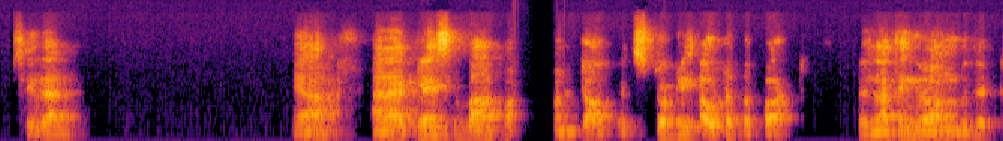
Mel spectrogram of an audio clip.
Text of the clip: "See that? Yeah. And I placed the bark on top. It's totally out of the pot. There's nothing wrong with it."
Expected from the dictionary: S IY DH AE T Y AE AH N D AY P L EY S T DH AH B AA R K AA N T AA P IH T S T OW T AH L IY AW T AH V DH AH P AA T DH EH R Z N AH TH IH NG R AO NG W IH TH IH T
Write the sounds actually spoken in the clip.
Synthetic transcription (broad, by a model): S IY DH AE T Y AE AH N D AY P L EY S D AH B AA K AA N T AA P IH T S T OW T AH L IY AW T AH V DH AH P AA T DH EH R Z N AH T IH NG R AO NG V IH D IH T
